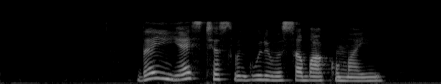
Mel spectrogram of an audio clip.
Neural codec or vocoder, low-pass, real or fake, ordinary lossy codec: codec, 16 kHz, 2 kbps, X-Codec, HuBERT features, trained on balanced general audio; none; fake; none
